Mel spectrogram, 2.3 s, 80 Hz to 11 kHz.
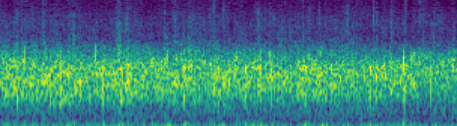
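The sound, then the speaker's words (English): A roomful of people claps steadily, a dense wash of applause sustained at an even level throughout with no voices standing out. “They didn't applaud at the 9 o'clock service.”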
